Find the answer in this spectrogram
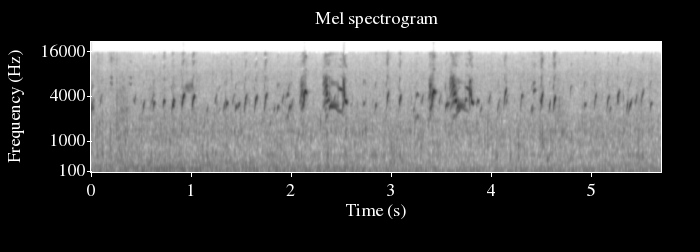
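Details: Goldfinch singing, meant as a model for training goldfinches: rapid runs of high clipped chirps broken by brief louder buzzy, tinkling bursts near the middle, in a quiet background.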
